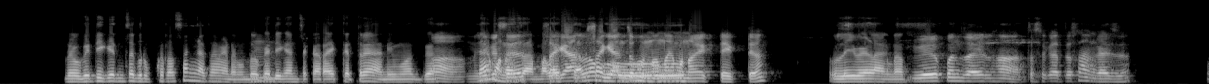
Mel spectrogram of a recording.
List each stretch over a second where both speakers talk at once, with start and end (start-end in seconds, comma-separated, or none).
4.8-6.8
